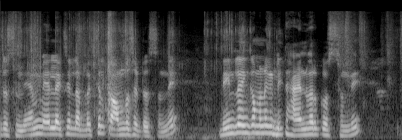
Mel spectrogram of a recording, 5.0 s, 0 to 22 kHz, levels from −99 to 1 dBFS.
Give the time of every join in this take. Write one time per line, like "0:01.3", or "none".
0:03.4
